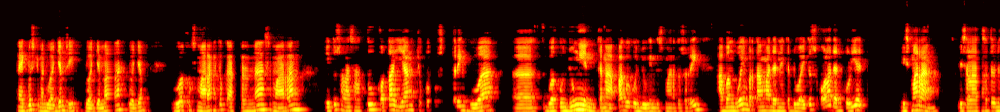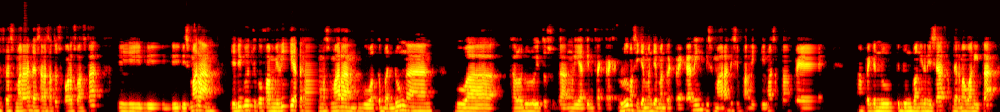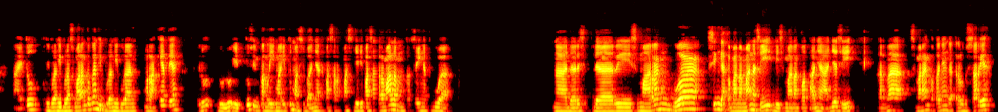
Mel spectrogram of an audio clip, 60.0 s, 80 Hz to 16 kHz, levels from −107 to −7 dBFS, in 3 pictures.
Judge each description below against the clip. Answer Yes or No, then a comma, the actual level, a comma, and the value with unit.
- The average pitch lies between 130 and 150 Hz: No, low, 120 Hz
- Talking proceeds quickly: Yes, fast, 145 wpm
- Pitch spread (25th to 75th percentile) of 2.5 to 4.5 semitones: Yes, average, 3.8 semitones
